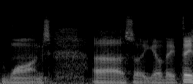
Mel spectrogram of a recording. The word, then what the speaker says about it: Wangs: i think it's pronounced wong's it's spelled wangs w-a-n-g-s but i think it's pronounced wong's uh so you know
